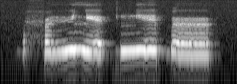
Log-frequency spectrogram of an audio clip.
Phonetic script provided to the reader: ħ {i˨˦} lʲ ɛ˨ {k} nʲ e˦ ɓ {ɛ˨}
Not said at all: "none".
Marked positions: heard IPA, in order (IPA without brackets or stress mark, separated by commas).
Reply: y˨˦, k, œ˨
